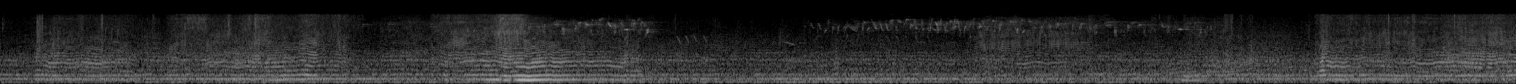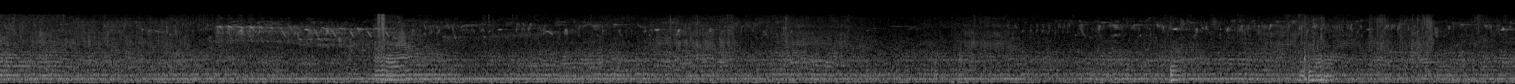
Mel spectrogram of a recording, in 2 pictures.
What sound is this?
buzz of a group of honeybees foraging in Rosmary flowers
